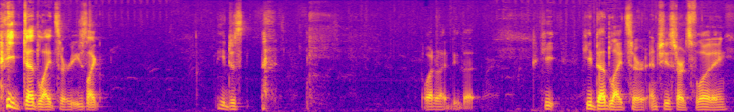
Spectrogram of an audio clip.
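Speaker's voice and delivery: ordinary talk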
